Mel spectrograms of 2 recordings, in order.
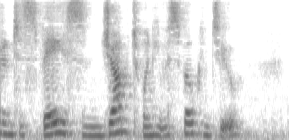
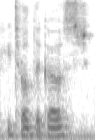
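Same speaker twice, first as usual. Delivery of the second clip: ordinary delivery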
